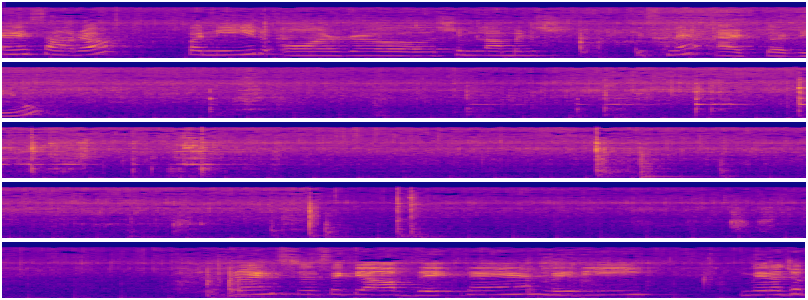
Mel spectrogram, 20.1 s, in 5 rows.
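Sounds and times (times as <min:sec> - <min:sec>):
food sizzling in a pan: 0:00.0 - 0:20.0
spatula scraping a pan: 0:05.0 - 0:09.4, 0:12.6 - 0:13.7, 0:15.2 - 0:16.2, 0:16.9 - 0:17.4, 0:18.4 - 0:19.6.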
